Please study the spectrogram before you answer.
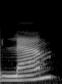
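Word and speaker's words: lamb: एमबी जो है देखिए आखिर में एमबी ऐसे आएगा और इसको म पढ़ेंगे क्योंकि बी साइलेंट है। लैम कॉम थंब क्लाइम ऐसे बी का उच्चारण नहीं होगा।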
